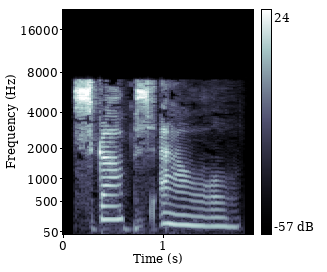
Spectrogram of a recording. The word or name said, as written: scops owl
